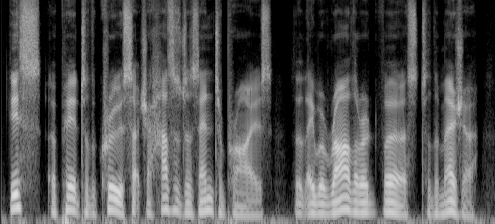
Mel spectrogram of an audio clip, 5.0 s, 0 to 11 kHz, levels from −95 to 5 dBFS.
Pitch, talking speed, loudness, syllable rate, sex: 105 Hz, 205 wpm, -18 LUFS, 6.9 syllables/s, male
